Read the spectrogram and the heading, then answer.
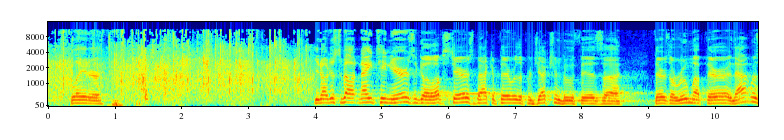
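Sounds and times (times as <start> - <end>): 
audience applause: 0.0 - 4.3
speech: 0.4 - 1.7, 4.0 - 10.6.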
